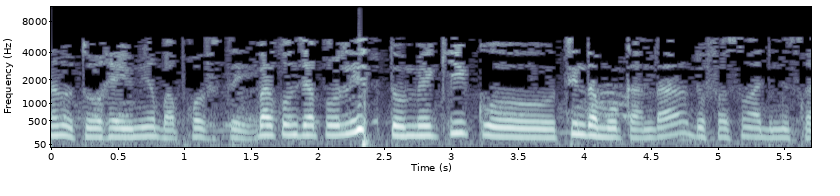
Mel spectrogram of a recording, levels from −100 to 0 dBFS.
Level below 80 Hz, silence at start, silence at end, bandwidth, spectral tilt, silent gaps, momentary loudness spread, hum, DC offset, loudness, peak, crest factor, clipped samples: -38 dBFS; 0 s; 0 s; 6 kHz; -9 dB/octave; none; 11 LU; none; under 0.1%; -17 LUFS; 0 dBFS; 16 dB; under 0.1%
